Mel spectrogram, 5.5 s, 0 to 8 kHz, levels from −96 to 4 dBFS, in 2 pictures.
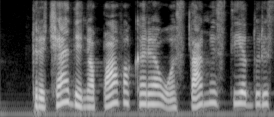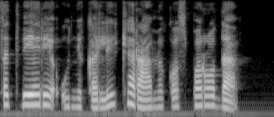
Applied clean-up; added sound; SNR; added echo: none; none; none; none.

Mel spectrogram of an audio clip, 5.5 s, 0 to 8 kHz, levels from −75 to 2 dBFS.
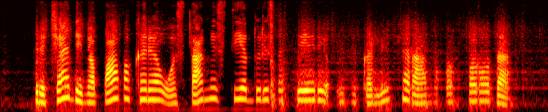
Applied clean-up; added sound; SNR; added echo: neural mask model RNNoise.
